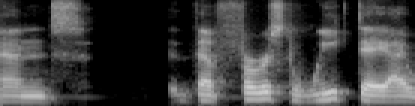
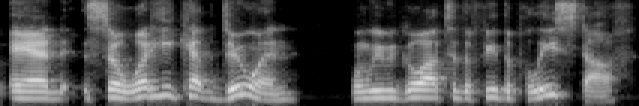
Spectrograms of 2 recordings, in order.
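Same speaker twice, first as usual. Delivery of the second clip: ordinary talk, nothing marked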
